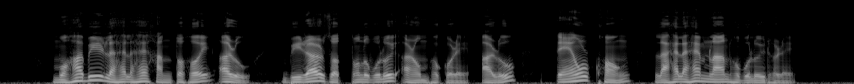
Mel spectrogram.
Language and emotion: Assamese, neutral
